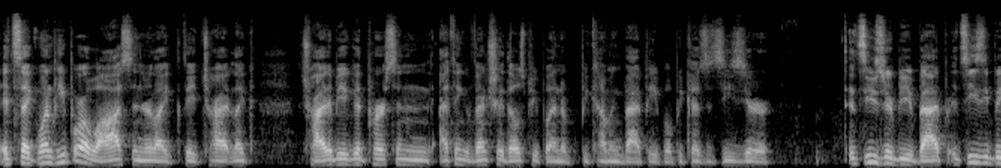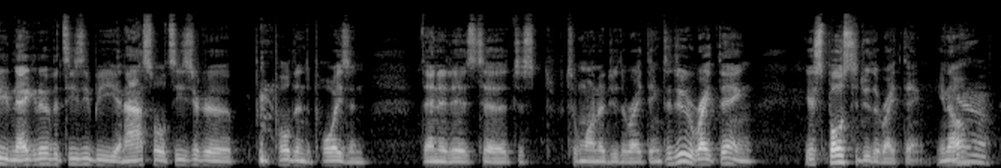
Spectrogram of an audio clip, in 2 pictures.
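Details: Adult male speaker; typical speech.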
